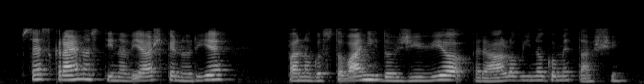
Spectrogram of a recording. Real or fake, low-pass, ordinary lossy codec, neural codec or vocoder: real; 5.4 kHz; none; none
